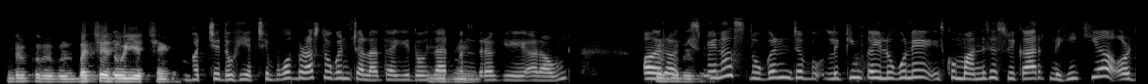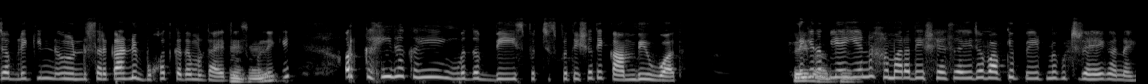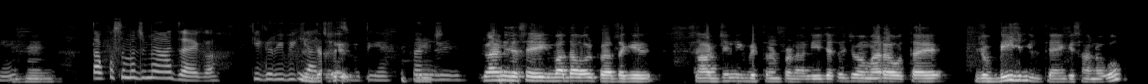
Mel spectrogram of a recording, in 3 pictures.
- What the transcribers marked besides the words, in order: static; other noise; in English: "स्लोगन"; in English: "अराउंड"; in English: "स्लोगन"; other background noise; distorted speech
- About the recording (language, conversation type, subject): Hindi, unstructured, राजनीतिक वादों के बावजूद गरीबी क्यों खत्म नहीं होती?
